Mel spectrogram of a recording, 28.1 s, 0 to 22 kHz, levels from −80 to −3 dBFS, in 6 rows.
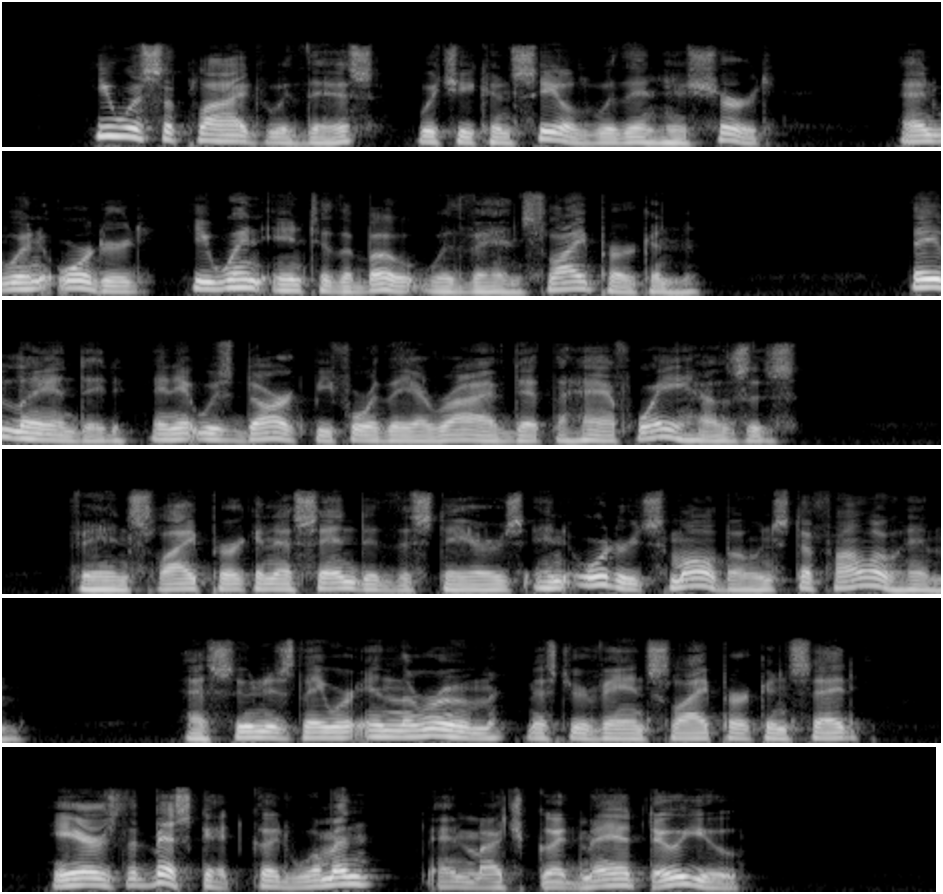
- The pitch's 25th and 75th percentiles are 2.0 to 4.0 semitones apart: No, average, 5.2 semitones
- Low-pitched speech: Yes, low, 105 Hz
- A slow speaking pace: No, average, 145 wpm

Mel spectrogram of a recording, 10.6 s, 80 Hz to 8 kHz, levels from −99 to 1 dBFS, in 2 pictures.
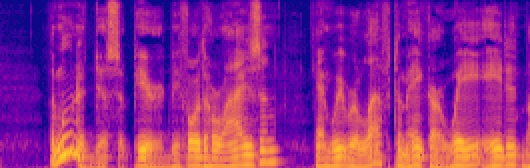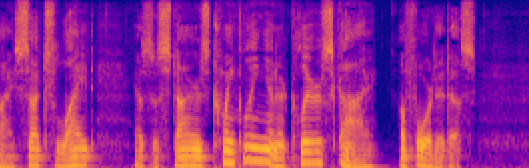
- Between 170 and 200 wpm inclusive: Yes, average, 175 wpm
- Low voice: Yes, low, 110 Hz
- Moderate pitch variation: Yes, average, 3.9 semitones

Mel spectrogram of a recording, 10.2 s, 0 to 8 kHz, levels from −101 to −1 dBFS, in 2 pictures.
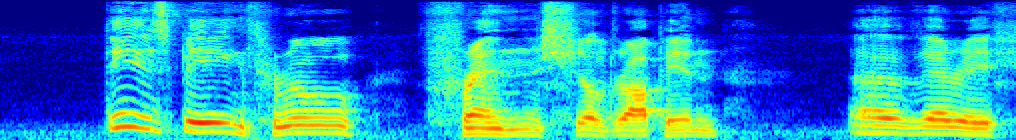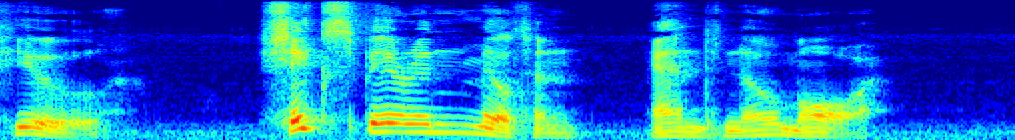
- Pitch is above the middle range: No, low, 135 Hz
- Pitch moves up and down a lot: Yes, wide, 7.9 semitones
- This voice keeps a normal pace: No, slow, 95 wpm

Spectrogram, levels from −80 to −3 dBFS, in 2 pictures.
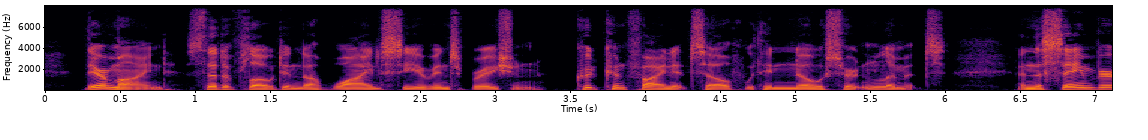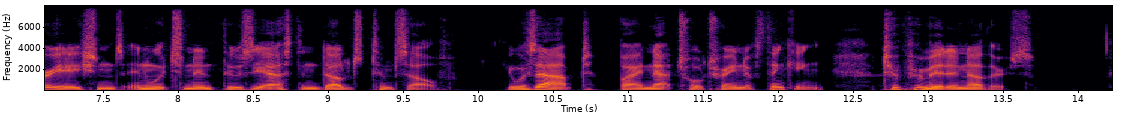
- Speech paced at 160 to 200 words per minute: Yes, average, 170 wpm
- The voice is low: Yes, low, 110 Hz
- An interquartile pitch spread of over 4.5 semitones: No, average, 3.8 semitones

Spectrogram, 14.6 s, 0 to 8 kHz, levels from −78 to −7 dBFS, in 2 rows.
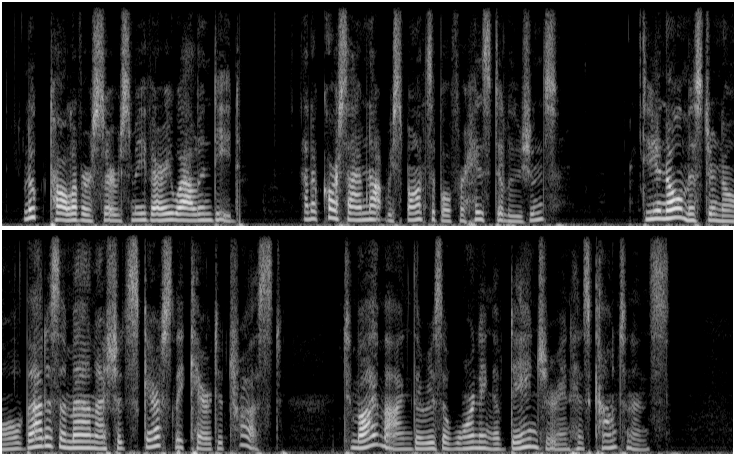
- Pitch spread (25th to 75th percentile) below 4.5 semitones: Yes, average, 3.4 semitones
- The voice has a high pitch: Yes, high, 225 Hz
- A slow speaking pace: No, average, 180 wpm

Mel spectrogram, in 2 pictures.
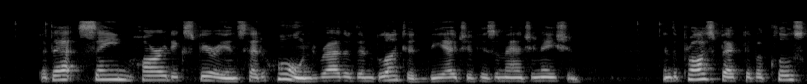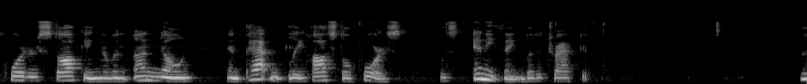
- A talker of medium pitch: No, high, 215 Hz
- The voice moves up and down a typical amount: No, wide, 8.7 semitones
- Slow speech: Yes, slow, 125 wpm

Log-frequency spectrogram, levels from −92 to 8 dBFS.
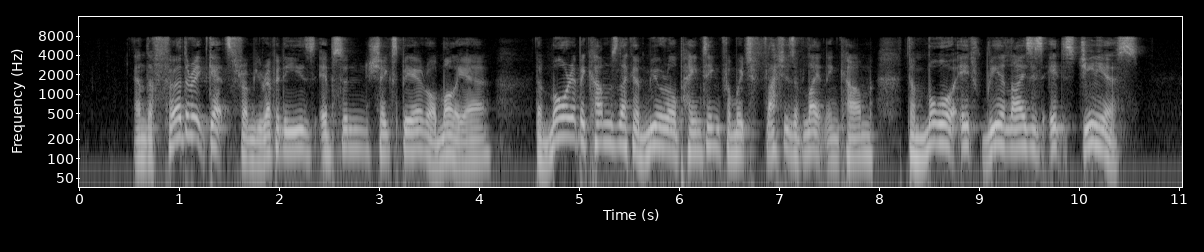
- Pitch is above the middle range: No, low, 130 Hz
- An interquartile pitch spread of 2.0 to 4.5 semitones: No, average, 4.9 semitones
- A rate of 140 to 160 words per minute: No, average, 170 wpm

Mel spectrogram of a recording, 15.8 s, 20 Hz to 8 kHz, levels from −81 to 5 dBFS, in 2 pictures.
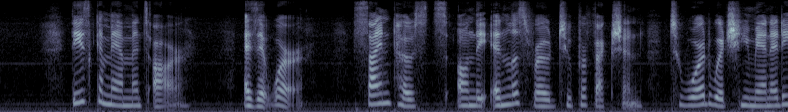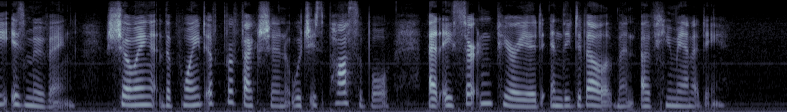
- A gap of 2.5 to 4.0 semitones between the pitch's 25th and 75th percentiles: Yes, average, 3.2 semitones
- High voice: Yes, high, 205 Hz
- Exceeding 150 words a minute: No, slow, 135 wpm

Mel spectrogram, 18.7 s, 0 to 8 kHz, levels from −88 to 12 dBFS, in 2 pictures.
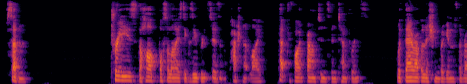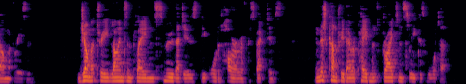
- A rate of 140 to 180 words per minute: Yes, average, 155 wpm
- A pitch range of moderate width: No, narrow, 2.0 semitones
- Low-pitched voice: Yes, low, 120 Hz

